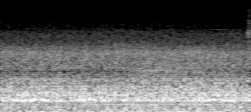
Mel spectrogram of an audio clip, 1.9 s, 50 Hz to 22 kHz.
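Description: A Class 92 freight locomotive runs in Train Simulator Classic on the Gravesend line, giving a constant low rumbling hum of rolling rail noise with no talk.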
